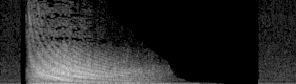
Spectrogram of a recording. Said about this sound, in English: And whoosh.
